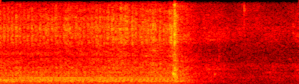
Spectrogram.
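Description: An espresso machine flushes water through the group head before a shot, a steady mechanical hum and hiss lasting under a second that cuts off abruptly and leaves quiet room tone.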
